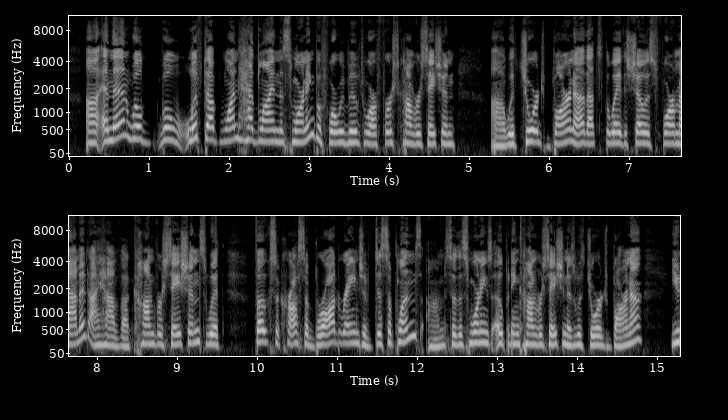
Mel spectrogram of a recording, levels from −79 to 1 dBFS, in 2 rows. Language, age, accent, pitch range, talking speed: English, 40-59, American, 175-220 Hz, 205 wpm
